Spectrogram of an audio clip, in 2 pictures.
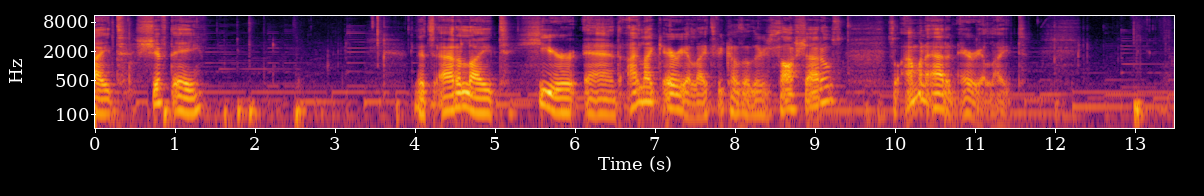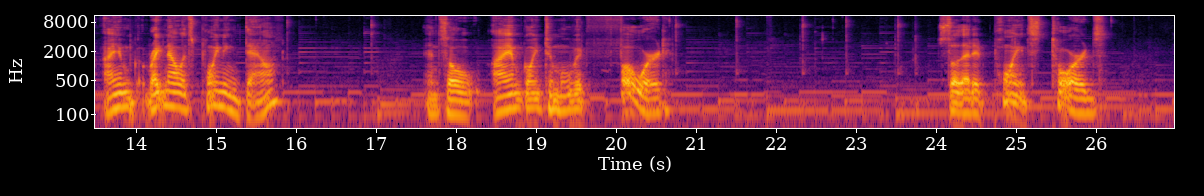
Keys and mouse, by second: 11.0-12.1 middle drag, 15.9-16.9 drag, 17.8-18.6 middle drag, 19.6-20.7 drag, 21.5-22.3 drag, 22.9 click, 23.7-25.0 middle drag, 26.0-26.9 middle drag.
